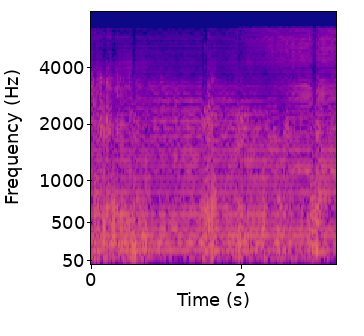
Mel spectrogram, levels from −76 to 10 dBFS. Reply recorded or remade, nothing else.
remade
